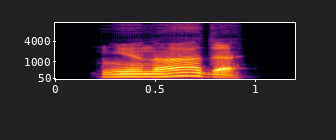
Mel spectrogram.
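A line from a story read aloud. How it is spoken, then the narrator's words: Sighing. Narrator (Russian): Грета вздохнула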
